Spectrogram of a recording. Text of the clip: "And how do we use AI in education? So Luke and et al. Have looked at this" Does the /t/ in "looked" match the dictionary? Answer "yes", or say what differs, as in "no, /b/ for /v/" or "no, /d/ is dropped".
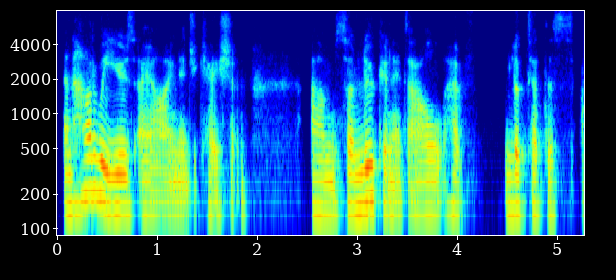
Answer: yes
